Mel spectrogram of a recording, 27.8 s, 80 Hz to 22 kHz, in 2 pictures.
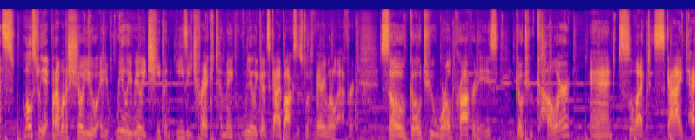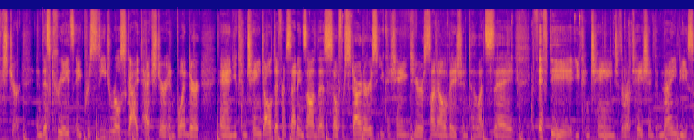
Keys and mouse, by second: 1.7 click, 4.1 click, 4.1 x, 8.1 click, 9.9 click, 12.3-13.8 drag, 14.6 middle click, 15.6 middle click, 16.4 middle click, 17.5 middle click, 18.0 middle click, 18.9 middle click, 20.8-24.5 drag, 25.4 click, 27.6 middle drag.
